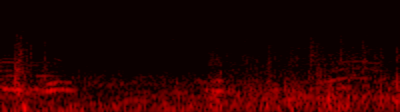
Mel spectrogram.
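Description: Faint background ambience of the football ground picked up by the broadcast microphones: a low, even hiss with faint, indistinct distant sounds.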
